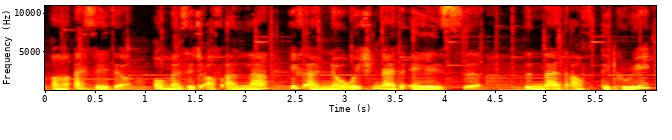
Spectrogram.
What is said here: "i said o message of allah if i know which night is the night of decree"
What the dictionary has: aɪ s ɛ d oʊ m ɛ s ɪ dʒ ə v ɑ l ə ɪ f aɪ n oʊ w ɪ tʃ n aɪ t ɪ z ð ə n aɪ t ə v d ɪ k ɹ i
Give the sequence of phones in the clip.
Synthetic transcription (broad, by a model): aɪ s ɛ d oʊ m ɛ s ɪ dʒ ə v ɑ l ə ɪ f aɪ n oʊ w ɪ tʃ n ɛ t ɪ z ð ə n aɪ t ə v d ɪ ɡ ɹ i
